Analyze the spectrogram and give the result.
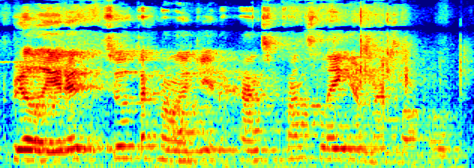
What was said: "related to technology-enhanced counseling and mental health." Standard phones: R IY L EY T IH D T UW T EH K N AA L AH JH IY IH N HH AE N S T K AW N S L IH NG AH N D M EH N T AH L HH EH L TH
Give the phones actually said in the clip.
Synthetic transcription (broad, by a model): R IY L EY T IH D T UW T EH K N AA L AH JH IY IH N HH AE N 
